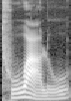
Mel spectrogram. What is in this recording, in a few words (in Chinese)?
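"Tuwalu", Chinese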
